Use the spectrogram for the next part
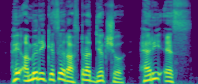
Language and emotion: Marathi, neutral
